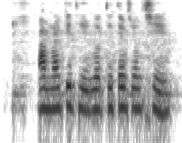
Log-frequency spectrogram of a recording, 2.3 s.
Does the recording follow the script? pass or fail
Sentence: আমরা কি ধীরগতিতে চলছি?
pass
